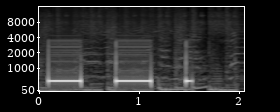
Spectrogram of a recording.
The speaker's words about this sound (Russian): Откуда, откуда длинный гудок? А, вот он, подожди, вот я слышу его даже. Алло, Арсен. Арсен. Это не Арсен, это гудок.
